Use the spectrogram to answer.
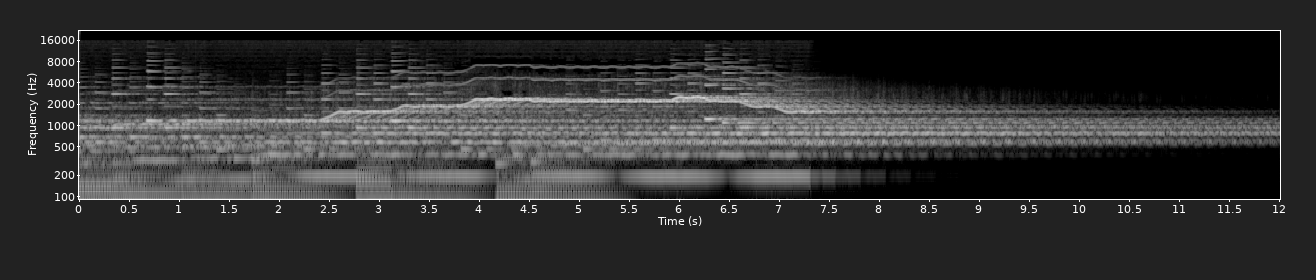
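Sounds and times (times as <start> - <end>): low bass note: 0.0 - 6.0
synthesizer sustained tone with delay: 0.0 - 12.0.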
